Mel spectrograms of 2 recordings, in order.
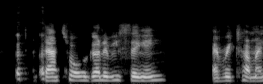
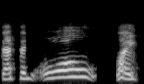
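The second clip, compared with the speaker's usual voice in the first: mock baffled European; 6 semitones higher than usual. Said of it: "Europeans must be like".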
